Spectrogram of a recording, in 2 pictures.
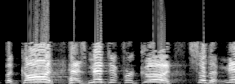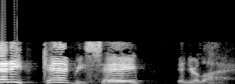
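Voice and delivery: loud, high, building to a shout; full-force preaching. Acted. Pastor urging church that God meant it for good, shouting. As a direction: build it up and cry it out.

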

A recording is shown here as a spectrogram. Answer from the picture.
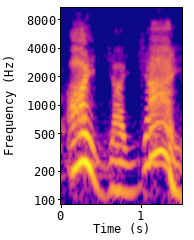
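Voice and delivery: exasperated groan. Retold or imitated. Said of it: "I'm like".

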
